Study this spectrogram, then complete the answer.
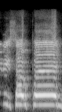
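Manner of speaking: high, loud, slow, drawn-out shout. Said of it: "and I'm shouting".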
